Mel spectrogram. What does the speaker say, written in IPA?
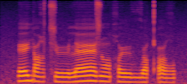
ɛ j ɑ ʁ t͡s øː l æː z ɔ̃ χ øː v u qʼ u ʁ

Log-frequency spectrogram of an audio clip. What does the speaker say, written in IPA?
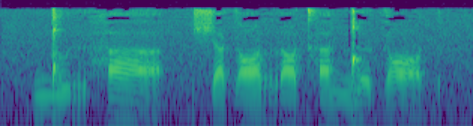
ŋ͡ǃ u r h a | ʃ a ɡ ɑ r ɑ kʰ a ŋ͡ǃ ə ɡ ɑ ɡ

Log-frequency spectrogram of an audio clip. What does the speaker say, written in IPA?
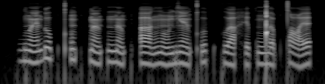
ɡʷ ɛ̃˧˩˧ ɗ o˦ p kʷʼ ə̃˦ p k͡p œ̃˧˩˧ p n ə̃˧˩˧ p ʔ a˧˩ ŋ õ˧˩˧ ɡʲ ɛ̃˧˩ kʷʼ œ˦ p kʷ a˧˩ h ɪ˧˩˧ p ŋ͡ǃ ə˧˩˧ p tˤ ɛ˧˩˧

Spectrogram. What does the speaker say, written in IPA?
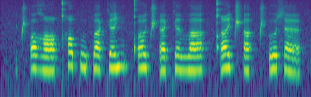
t͡ʃʼ ɒ ʁ ɑ qʰ ɒ p u f a k ɛ ɲ qʼ u t͡ʃʼ æ k ɛ v a | qʼ e t͡ʃʼ a ʔ t͡ʃʼ ʊ ɬ æ

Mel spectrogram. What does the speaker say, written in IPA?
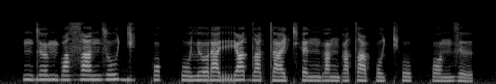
n d œ m b a zˤ e n z o ɟ ɛ kː ɔ kː o lʲ ɔ ɾ a rʲ ø dˤ ø t a cʰ ɛ ŋ ɡ a ŋ ɡ ɘ tˤ ɛ p ɔ cʰ o kː ɔ n z ɘ

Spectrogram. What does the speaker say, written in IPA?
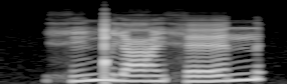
h ĩ ŋ͡ǃ i ʕ ĩ h ɛ n

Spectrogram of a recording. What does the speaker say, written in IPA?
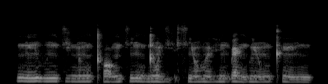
n ĩ v ĩ ŋ sʲ e n õ ŋ tʰ ɔ ŋ sʲ ẽ ŋ d õ zʲ æ̰ sʲ ɔ̃ v ɛ̃ ɦ ĩ ɓ æ ŋ lʲ õ ŋ tʰ ẽ ŋ

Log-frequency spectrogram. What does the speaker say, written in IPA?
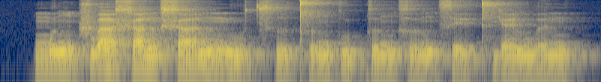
m ɤ˧˥ ŋ ʈ͡ʂ w ä˥˩ x a˥ n x a˧˥ n n̪ u˨˩ t͡sʰ ɹ̩˧˥ t̪ʰ ɤ˧˥ ŋ k u˥ k ɤ˥˧ ŋ x ɤ˥˩ ŋ s e˨˩ ɪ̯ t̪ʰ j ɛ˥ l w ə˥ n

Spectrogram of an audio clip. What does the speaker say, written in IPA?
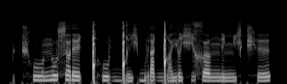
t͡ʃʰ u n u s œ ɾ e ǃʰ u ɡ͡ǃ ɪ ç b ɪ ɾ a ɡ͡ǃ a j ə ç ə x œ ə̯ ŋ e ɲ ɘ ç t͡ʃʰ ɪ

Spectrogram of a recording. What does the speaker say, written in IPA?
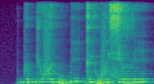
b ɪ bʲ u v ɪ ɓ ṵ ɓ i ɡ ɪ j ṵ v i sʲ ʊ r i

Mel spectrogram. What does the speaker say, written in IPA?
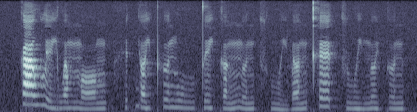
k aː˥ w l e˨ j w ɐ˧ m n̪ ɔː˨˧ ŋ | h ɪ˨˥ k̚ j ɐ˨ j pʰ ɵ˧ n w uː˨ t̪ e˧ j k ɐ˨˥ ŋ n̪ ɵ˨˧ n t͡sʰ uː˨˩ j l ɐ˨˥ n kʰ ɛː˥ t̚ t͡s uː˨ j n̪ ɵ˧ ɥ k ɵ˧ n

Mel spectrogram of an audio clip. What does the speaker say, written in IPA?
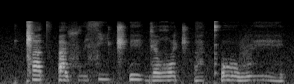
ǁ a t͡sʼ a sʷ e̤ s i̤ t͡ʃʼ e̤ ɡ ɛ ʁʷ ʌ t͡ʃʼ a̤ kʼ o v e̤

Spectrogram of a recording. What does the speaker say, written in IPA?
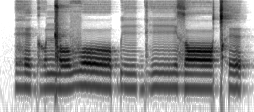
ɦ e ɡʱ ʊ ŋ͡ǁ o v oː ɓ iː ɡʱ iː z ɔː ǀʰ ɪ

